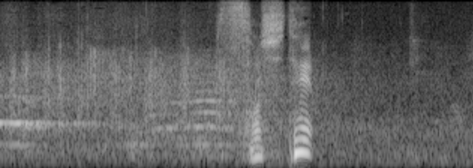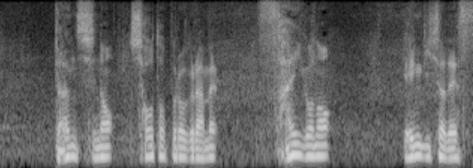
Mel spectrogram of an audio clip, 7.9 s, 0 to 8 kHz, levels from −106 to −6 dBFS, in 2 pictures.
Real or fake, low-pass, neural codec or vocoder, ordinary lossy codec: real; none; none; none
